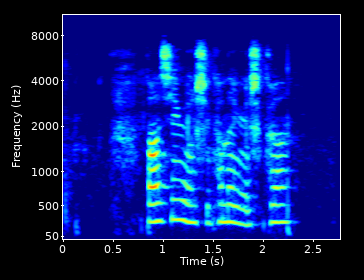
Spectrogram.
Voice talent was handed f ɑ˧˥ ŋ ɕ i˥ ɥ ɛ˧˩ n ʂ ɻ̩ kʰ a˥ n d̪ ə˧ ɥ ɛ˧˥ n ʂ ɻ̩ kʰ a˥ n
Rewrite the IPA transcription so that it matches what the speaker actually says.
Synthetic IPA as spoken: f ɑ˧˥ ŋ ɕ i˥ ɥ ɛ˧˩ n ʂ ɻ̩ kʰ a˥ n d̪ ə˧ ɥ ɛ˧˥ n ʂ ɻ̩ kʰ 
